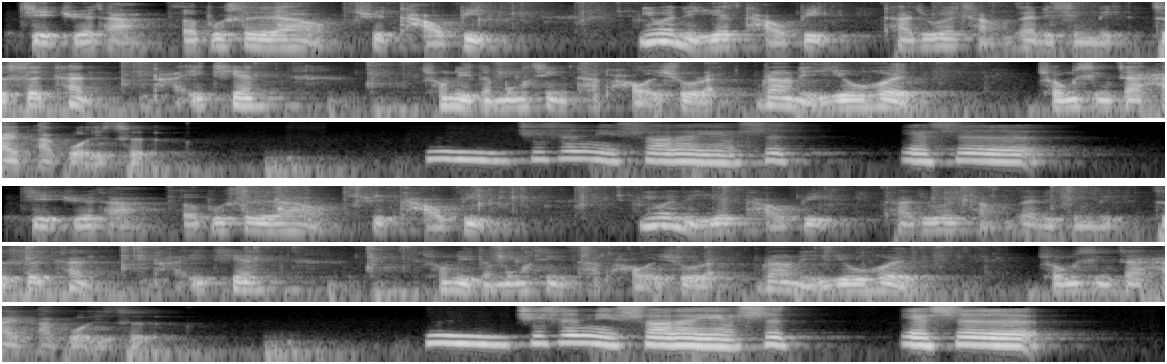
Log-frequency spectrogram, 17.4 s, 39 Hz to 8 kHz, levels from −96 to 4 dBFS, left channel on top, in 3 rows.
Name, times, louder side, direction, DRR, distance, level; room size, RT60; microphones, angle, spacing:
voice 1, 0.1-2.4 3.2-4.1 4.4-7.5 7.9-10.4 11.0-12.3, left 4 dB, 75° left, 0.6 m, -24 dB
sound 1, 0.8-10.8, right 4 dB, 15° right, 1.0 m, -37 dB
Gunshot gunfire, 4.5-14.1 14.6-16.0, right 1 dB, 35° right, 0.7 m, -45 dB
voice 2, 13.7-15.6 16.1-16.8, right 7 dB, 70° right, 0.3 m, -19 dB
8.4 x 7.8 x 4.4 m
head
